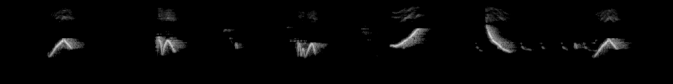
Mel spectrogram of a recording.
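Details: Red-cowled cardinal delivering a string of whistled phrases, rising arches, zigzags, an upward sweep and a falling slur, with soft short chips between them.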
